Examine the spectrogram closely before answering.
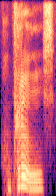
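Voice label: "h3bhruHs", Proto-Indo-European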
